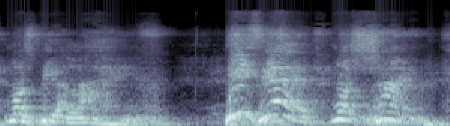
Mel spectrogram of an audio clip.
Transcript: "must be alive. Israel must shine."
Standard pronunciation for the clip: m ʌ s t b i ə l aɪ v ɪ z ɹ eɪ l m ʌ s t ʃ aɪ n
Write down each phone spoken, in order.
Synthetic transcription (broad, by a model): m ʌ s t b i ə l aɪ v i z eɪ m ʌ s t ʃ aɪ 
